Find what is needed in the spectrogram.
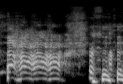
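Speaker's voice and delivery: a forced ha ha ha laugh; imitating a nervous laugh; fake laugh. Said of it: "you just go".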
